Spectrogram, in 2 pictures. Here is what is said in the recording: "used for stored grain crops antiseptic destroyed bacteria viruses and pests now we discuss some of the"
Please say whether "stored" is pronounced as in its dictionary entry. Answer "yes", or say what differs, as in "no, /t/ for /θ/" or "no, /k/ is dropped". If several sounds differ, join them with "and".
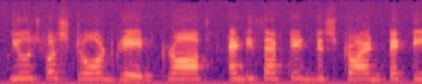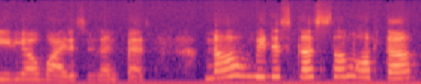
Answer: yes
